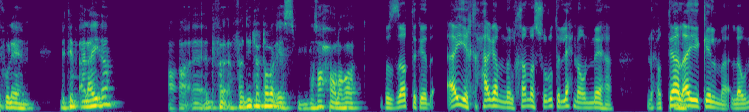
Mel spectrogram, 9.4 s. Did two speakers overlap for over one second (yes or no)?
no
